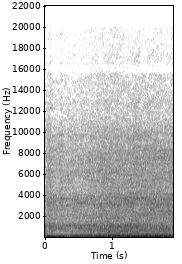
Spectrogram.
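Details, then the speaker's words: 1975 Ford F-350 ex-Seattle Fire Department truck, just revived after about 20 years sitting: after running at a higher idle and then dropping the idle down, it settles into a low, steady, even rumble with no misses or knocks. "so let her run at a higher idle for a little bit and drop that idle down and she's smoothing out"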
